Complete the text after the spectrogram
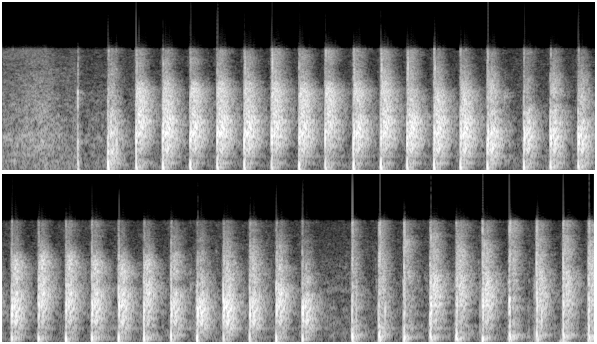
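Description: Hands pat and tap rhythmically and briskly on a person's head and shoulders.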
